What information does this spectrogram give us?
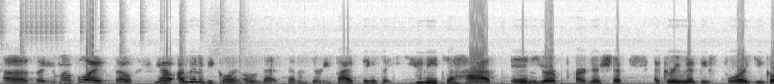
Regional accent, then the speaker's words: Wichita, Kansas, United States; now in Kansas City, United States; Actually, no, because I'm from Wichita.

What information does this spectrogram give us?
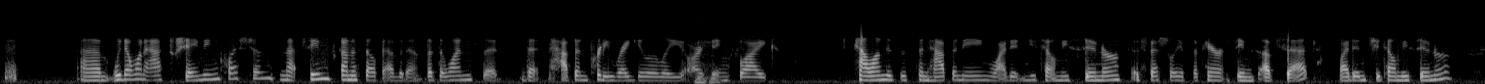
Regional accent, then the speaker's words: Fort Worth, Texas, United States; I'm from Fort Worth, not Houston.

